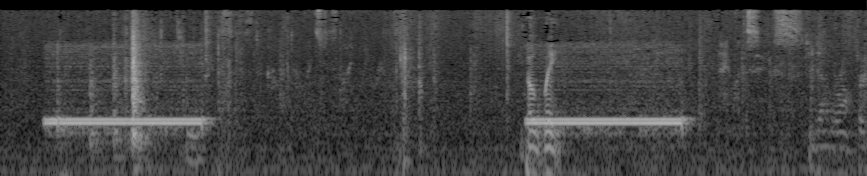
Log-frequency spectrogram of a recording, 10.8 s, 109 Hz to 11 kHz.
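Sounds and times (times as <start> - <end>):
telephone keypad tone from dialing a phone number: 0.6 - 2.6, 6.6 - 8.6.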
